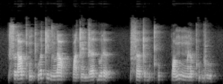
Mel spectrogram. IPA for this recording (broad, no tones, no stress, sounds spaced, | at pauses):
s ʊ ɾ ɑ kʷʼ æ̃ kʷʼ ʌ t i d ũ l ɑ pː ɑ t ɛ̃ d ɜ ɠ ʊ ɾ ə | s ʌ t ə b ə kʷʰ i pː ɒ ŋʷ ʌ ŋʷ ɛ̃ ɾ ʌ kʷʼ ɛ ɡ u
